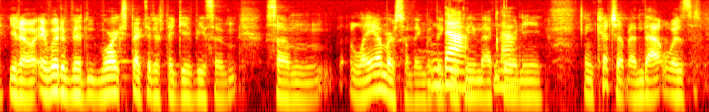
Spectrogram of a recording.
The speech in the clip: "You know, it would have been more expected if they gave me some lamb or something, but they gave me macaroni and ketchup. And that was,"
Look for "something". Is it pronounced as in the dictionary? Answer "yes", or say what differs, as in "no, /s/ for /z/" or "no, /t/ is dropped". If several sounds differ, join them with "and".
yes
